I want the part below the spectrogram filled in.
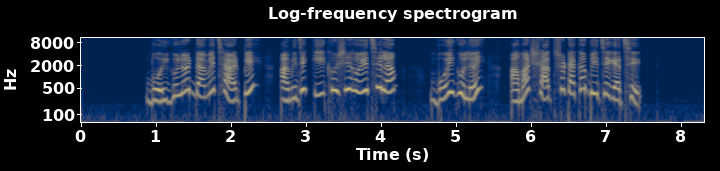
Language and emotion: Bengali, happy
